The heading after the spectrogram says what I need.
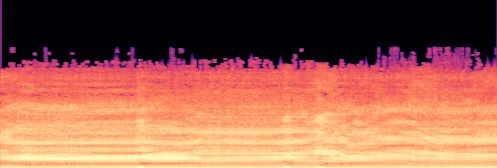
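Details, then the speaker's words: Turbocharged nitro RC car under way, engine holding one high screaming pitch and never shifting into second. Owner suspects a burnt-out transmission or clutch, possibly also running too rich; not confirmed. "that thing is screaming I wish it would shift into second man that stinks"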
